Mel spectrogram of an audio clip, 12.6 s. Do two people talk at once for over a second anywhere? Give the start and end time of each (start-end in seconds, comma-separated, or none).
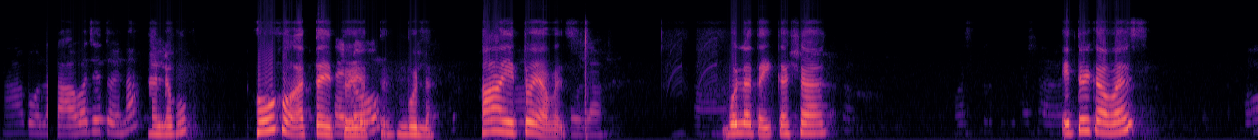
none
